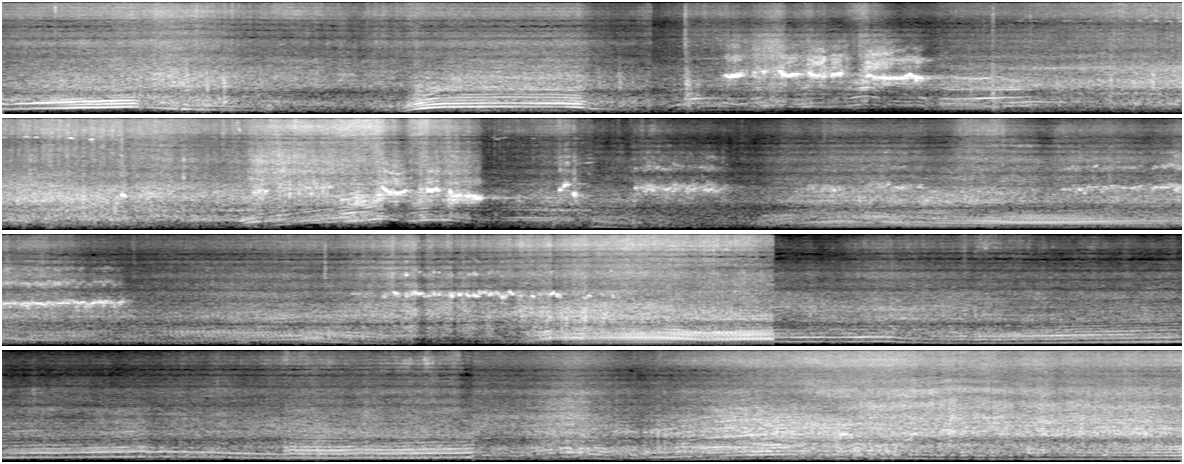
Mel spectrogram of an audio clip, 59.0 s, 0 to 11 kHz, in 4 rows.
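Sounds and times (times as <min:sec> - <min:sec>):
tyre squeals: 0:33.9 - 0:37.2
car engine revving: 0:47.8 - 0:59.0.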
